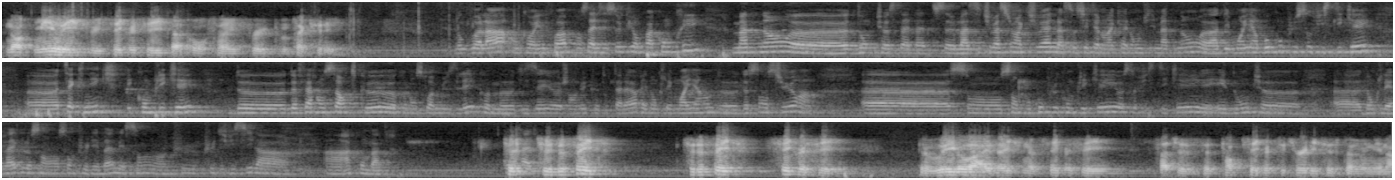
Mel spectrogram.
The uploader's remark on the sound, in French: Meeting de clôture du Remue-Méninges du Parti de Gauche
